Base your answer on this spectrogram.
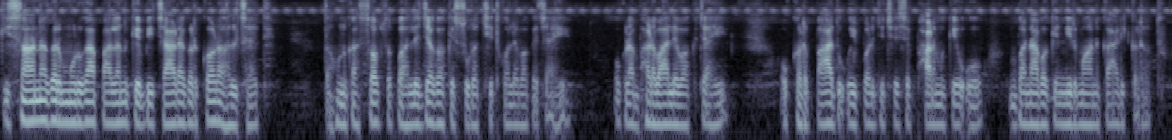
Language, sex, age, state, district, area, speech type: Maithili, male, 30-45, Bihar, Muzaffarpur, rural, spontaneous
